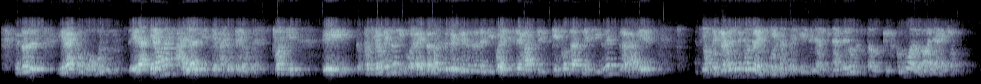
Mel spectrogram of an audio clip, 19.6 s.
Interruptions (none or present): present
